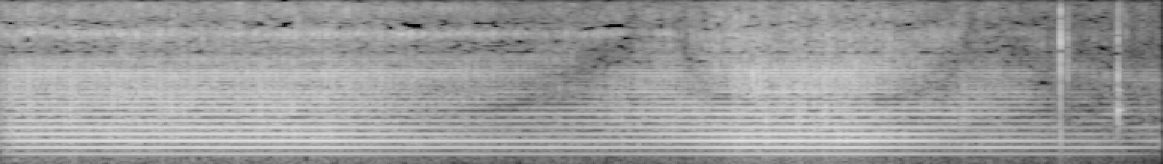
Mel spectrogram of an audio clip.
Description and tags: Zap Radio
This is a malfunctioning radio, which sounds like electricity.
radio, zap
